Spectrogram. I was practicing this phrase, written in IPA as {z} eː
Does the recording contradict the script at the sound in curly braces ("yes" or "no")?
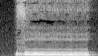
no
